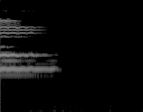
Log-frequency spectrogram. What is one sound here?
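A woman sings a long held note through a microphone, and it fades away in an echoing hall.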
